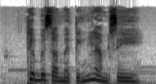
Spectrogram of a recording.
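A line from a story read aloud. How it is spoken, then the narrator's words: Quiet sigh, lowered voice. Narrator (Vietnamese): Kỳ Trang lặng lẽ thở dài, giọng cũng hạ thấp xuống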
